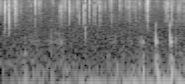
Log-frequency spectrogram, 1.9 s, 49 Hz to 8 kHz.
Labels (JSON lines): {"label": "biophony, knock", "recorder": "SoundTrap 300"}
